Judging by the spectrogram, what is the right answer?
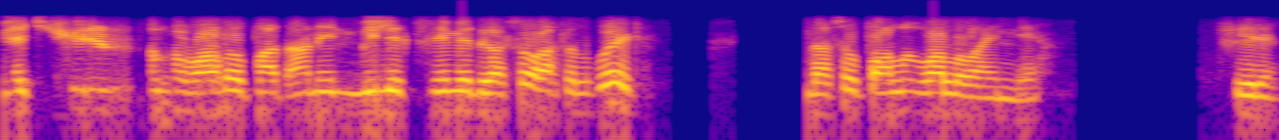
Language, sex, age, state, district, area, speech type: Kashmiri, male, 45-60, Jammu and Kashmir, Budgam, urban, conversation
